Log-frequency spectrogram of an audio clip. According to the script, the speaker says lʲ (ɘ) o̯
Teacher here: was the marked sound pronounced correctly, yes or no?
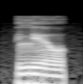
yes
